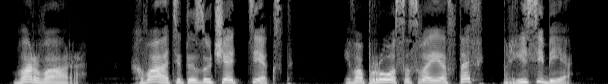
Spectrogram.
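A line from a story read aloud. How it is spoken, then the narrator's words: Growled. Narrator (Russian): рыкнул Шерханович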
